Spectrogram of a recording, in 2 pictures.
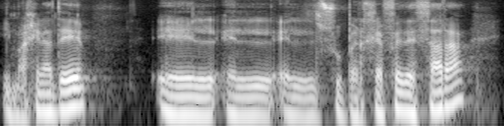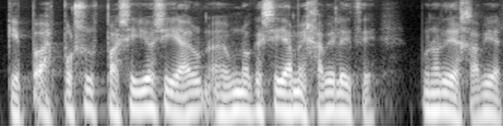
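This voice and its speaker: In a very clean recording with a silent background, a man talks at a fairly quick pace, his medium-pitched voice dark, mellow and somewhat breathy. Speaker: behavioral science communicator. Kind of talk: interview conversation. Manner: fast; animated.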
